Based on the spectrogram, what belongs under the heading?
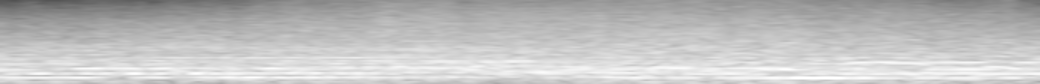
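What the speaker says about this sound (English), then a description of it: "Getting a nice burn on the tyres there" A drag racing car does a tyre burnout, its engine roaring loudly and continuously with a dense, gritty rasp that holds steady throughout, close and overwhelming.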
